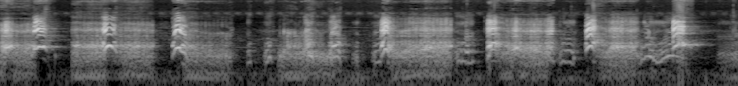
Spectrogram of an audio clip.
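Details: American Pit Bull Terrier puppies calling together: rapid, overlapping high yelps and whining squeals, short bursts with quick rising and falling pitch, some rougher bark-like notes mixed in, barely a pause between them.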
